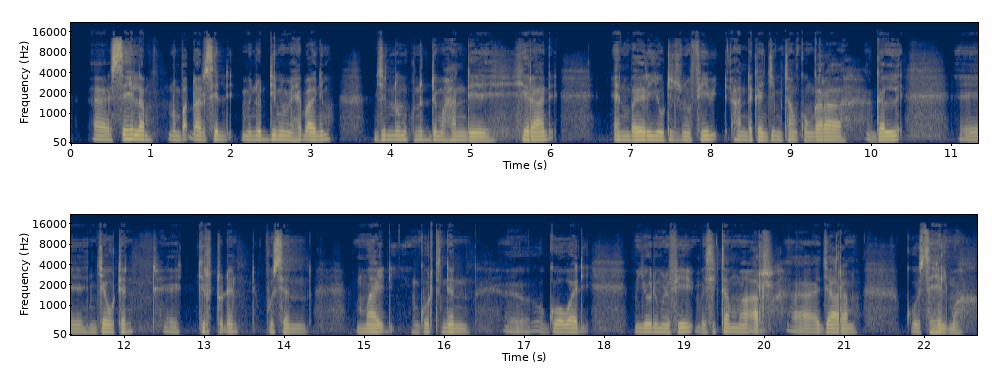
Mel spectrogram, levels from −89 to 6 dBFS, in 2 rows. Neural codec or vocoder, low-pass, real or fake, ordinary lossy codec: none; 19.8 kHz; real; MP3, 64 kbps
